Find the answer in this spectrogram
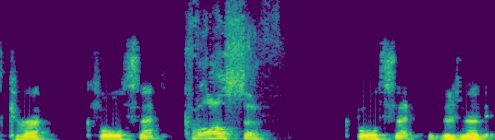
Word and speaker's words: Kvalseth: there that's missing but the h is actually the one that you don't pronounce funny okay uh from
